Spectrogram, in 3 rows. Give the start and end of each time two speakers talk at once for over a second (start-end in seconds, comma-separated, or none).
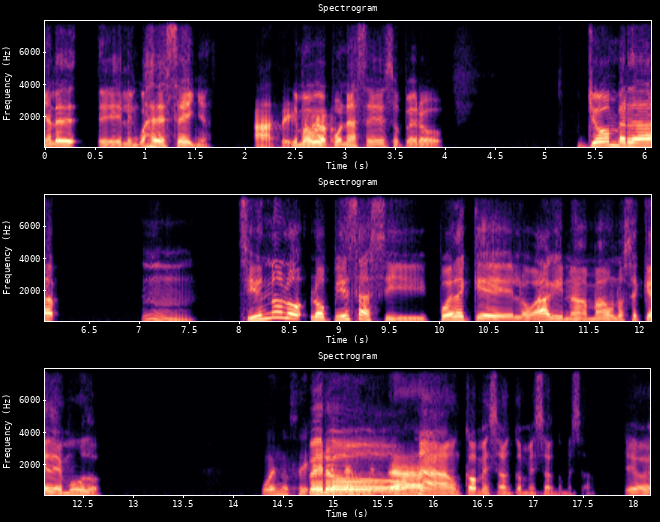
14.7-16.1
